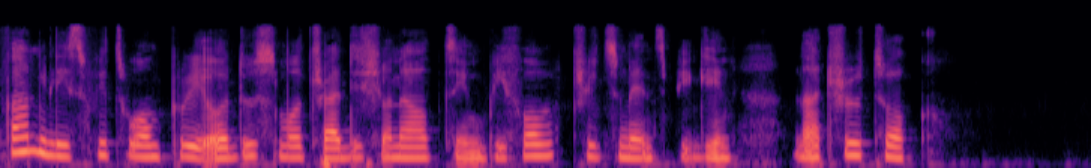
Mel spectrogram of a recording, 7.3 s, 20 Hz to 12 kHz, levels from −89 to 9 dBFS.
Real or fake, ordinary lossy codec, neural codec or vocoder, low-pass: fake; MP3, 64 kbps; codec, 16 kHz, 4 kbps, X-Codec, HuBERT features, trained on balanced general audio; 7.2 kHz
